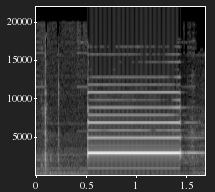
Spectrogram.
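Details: 2018 Ford F-150 2.7 with codes P0035 and P0471, back-probing the gray wire at a known-good solenoid: one steady, high-pitched beep of about a second as the probe goes in; the wire has power.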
